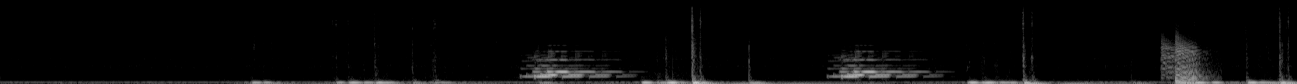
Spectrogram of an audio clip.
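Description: Typing on a computer keyboard, irregular key clicks with dull low thumps, starting about two and a half seconds in. Short electronic chimes sound every few seconds and a falling swoop comes near the end, over faint background music.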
